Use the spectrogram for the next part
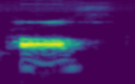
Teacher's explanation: this kind of longer vowel sound uh is associated also with rp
